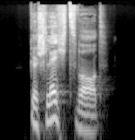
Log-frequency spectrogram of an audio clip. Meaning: article
- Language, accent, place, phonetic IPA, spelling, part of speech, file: German, Germany, Berlin, [ɡəˈʃlɛçt͡sˌvɔʁt], Geschlechtswort, noun, De-Geschlechtswort.ogg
